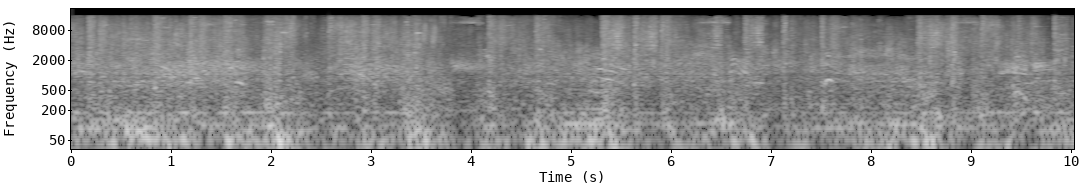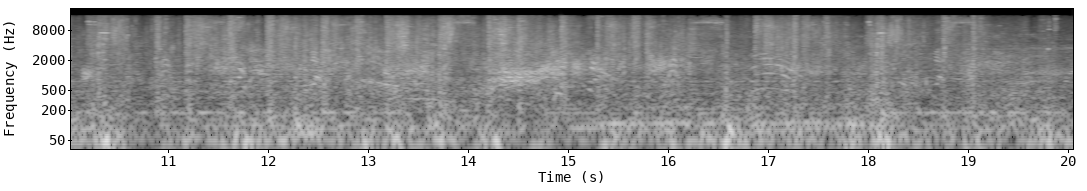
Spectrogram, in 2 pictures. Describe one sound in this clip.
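Monsters snarl and growl in a loud rush.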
